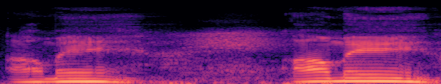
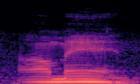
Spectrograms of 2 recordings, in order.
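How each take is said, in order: First: A louder ringing amen; amen raised to a near shout. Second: Said in the usual way. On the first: Real, not acted. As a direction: call amen out to the crowd. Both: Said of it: "కొంచెం గట్టిగా".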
